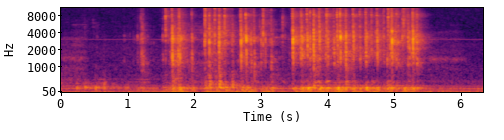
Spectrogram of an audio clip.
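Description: Typing on a computer keyboard: one key press about a second in, then a quick, steady run of keystrokes that stops shortly before the end.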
